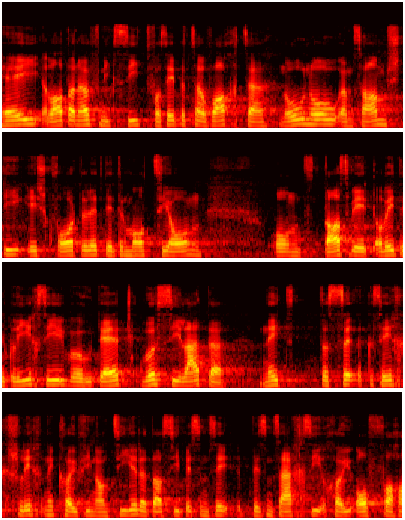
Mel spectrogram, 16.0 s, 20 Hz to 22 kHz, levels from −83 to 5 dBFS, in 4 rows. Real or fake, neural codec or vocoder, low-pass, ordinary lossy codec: fake; vocoder, 22.05 kHz, 80 mel bands, Vocos; 9.9 kHz; none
